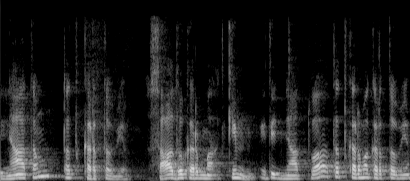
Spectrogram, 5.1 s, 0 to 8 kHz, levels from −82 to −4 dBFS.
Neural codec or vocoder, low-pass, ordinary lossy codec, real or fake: none; 7.2 kHz; MP3, 64 kbps; real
